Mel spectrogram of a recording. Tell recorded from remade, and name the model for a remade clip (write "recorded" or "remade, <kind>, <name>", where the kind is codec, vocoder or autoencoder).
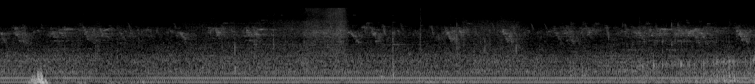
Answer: recorded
